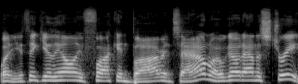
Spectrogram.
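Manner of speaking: exaggerated Boston accent. Telling how a bar cut you off, answering them in your best boston accent. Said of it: "I put on my best Boston accent".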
